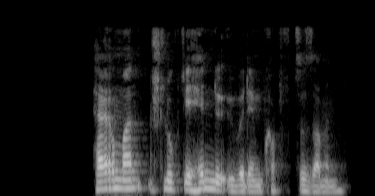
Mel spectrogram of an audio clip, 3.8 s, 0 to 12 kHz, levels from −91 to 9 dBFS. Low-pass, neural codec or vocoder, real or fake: 7.2 kHz; none; real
